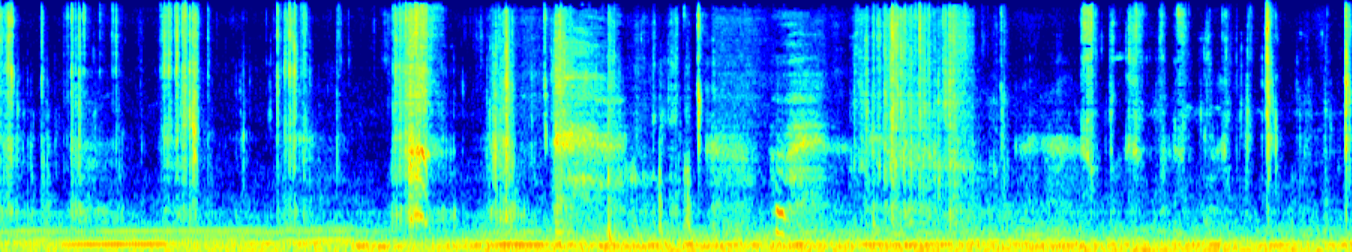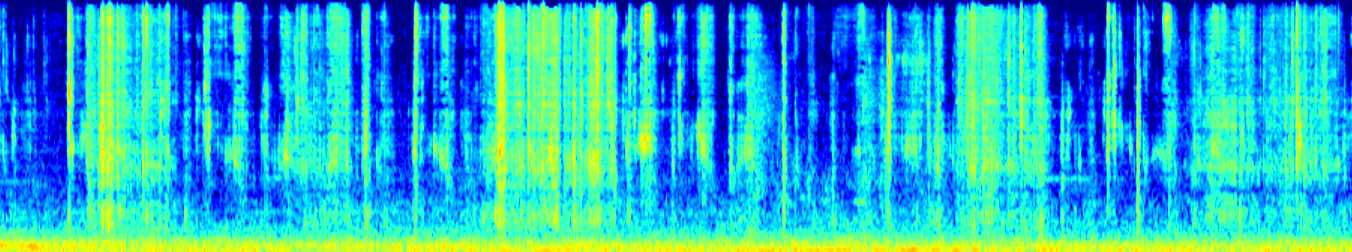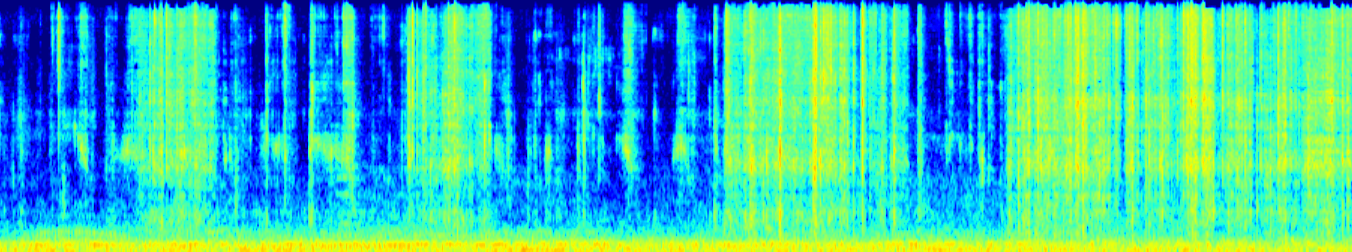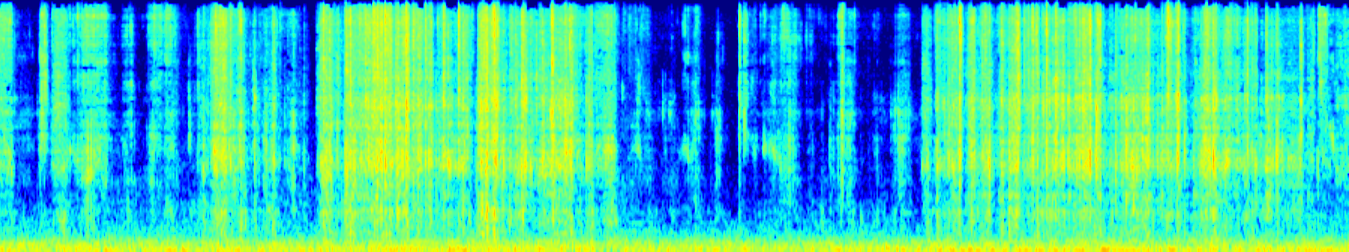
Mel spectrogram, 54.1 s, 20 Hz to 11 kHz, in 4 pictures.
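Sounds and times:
close chewing and crunching: 0.0s - 54.0s
steady low hum: 0.0s - 54.0s
paper wrapper crackling: 34.2s - 46.9s, 49.8s - 54.0s.

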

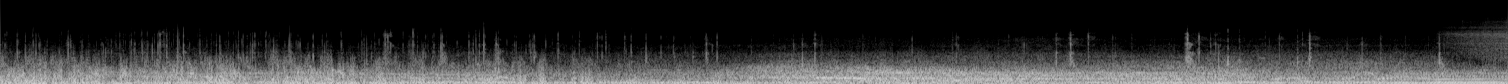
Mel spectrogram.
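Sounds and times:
raindrops ticking on camera: 0.0s - 15.0s
wind and spray rumble on mic: 0.0s - 15.0s
motorcycle engine: 14.4s - 15.0s.

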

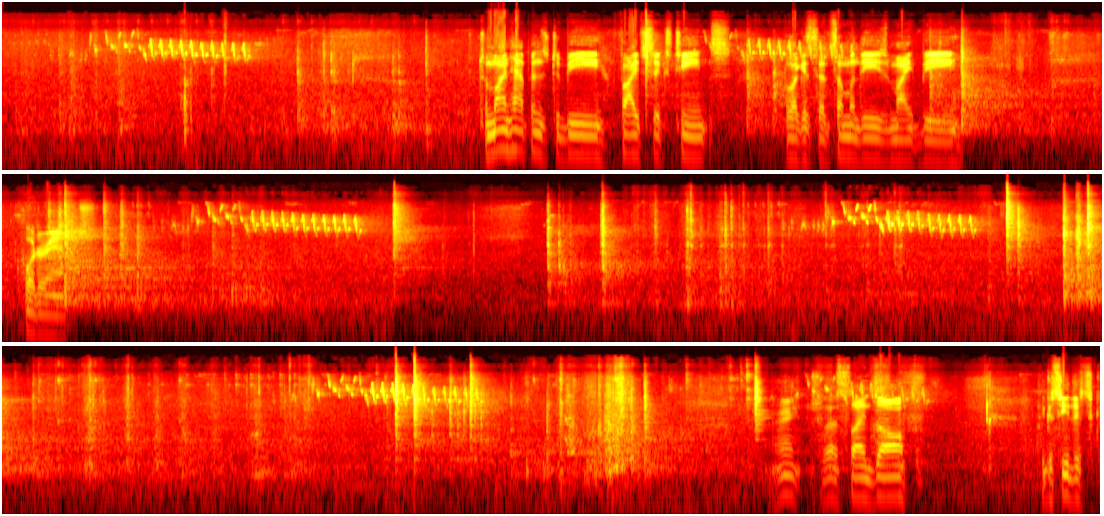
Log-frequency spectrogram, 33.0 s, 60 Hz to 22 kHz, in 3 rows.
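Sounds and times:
sharp metal knocks: 0.6s - 2.3s, 9.2s - 10.2s, 11.4s - 13.8s, 14.8s - 15.6s, 16.4s - 20.2s, 20.8s - 29.9s.

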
